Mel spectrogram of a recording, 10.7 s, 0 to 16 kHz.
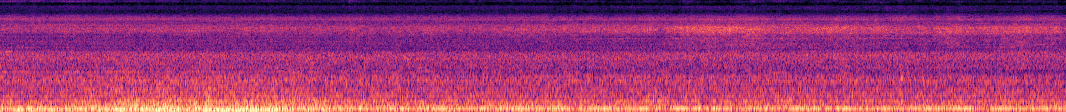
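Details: Refilling a 1 lb propane bottle from an inverted larger tank to create a wet line, valve open: even constant hiss over a low rumble with no sputter or pitch change; liquid propane flowing normally.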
